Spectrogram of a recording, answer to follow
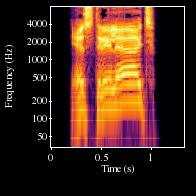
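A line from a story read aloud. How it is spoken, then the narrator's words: Shout through megaphone. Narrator (Russian): заорал в матюгальник Володя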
